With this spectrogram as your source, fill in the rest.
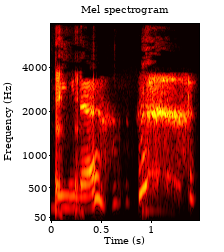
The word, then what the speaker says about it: Deana: It's official Deana Carter, and you'll see if you go on Facebook, look for the one that spells my name phonetically in parentheses. It says it's D-E-E-E-E-E-N-A. It's not Deana, it's Deana.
